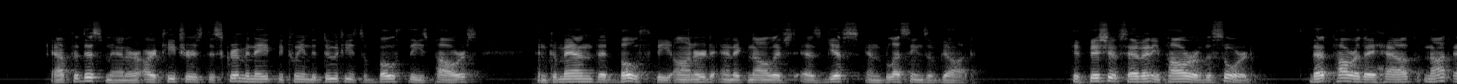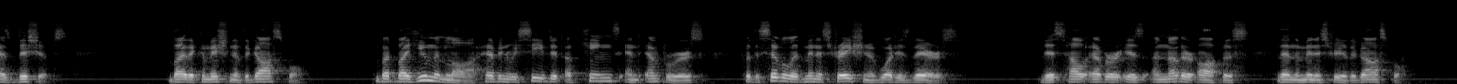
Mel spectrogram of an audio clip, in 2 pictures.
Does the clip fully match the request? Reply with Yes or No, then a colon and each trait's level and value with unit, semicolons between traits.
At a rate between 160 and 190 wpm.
Yes: average, 165 wpm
